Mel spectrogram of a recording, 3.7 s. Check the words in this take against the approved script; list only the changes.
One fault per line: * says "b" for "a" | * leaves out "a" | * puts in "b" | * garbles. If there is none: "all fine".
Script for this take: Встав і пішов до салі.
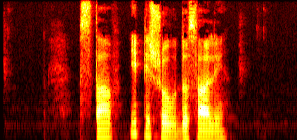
all fine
